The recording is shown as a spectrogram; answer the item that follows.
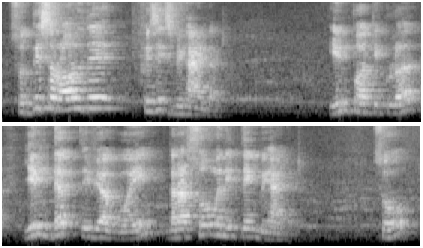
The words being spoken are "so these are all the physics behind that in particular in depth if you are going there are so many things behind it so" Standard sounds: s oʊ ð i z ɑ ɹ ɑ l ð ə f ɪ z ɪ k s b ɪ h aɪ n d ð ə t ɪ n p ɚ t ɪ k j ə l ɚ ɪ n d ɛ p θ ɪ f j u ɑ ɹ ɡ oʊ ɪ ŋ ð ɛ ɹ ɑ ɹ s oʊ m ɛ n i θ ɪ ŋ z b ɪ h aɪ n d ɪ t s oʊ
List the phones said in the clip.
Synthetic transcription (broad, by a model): s oʊ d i s ɑ ɹ ɑ l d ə f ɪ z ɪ k s b ɪ h aɪ n d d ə t ɪ n p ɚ t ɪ k j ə l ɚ ɪ n d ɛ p t ɪ f j u ɑ ɹ ɡ oʊ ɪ ŋ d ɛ ɹ ɑ ɹ s oʊ m ɛ n i t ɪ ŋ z b ɪ h aɪ n d ɪ t s oʊ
